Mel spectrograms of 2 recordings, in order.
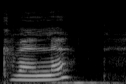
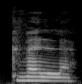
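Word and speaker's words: Quelle: Далі у нас літера Q, як у слові квеле. Зверніть, будь ласка, увагу, що ця літера, скільки я можу зараз згадати, завжди використовується у поєднанні з літерою У. І разом вони створюють звук кв.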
